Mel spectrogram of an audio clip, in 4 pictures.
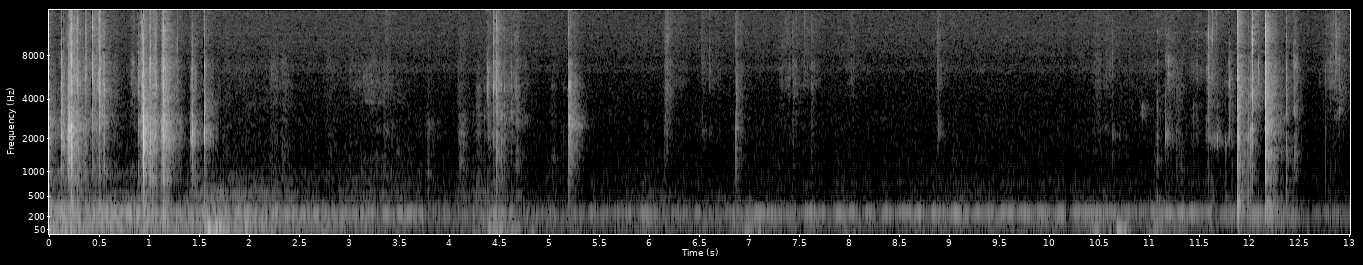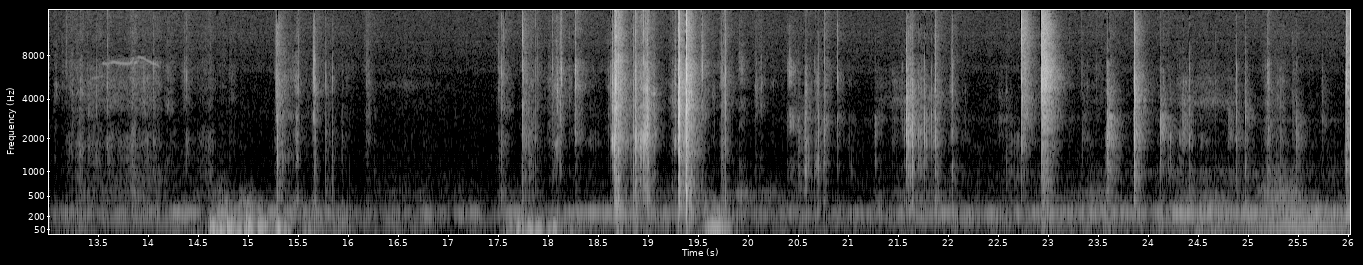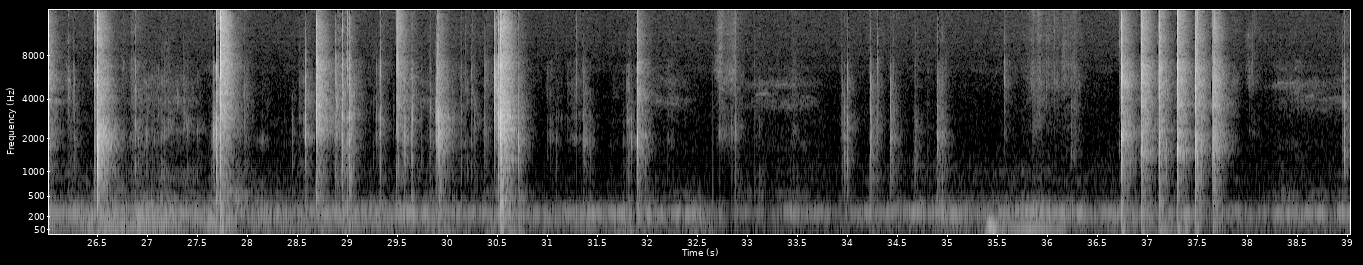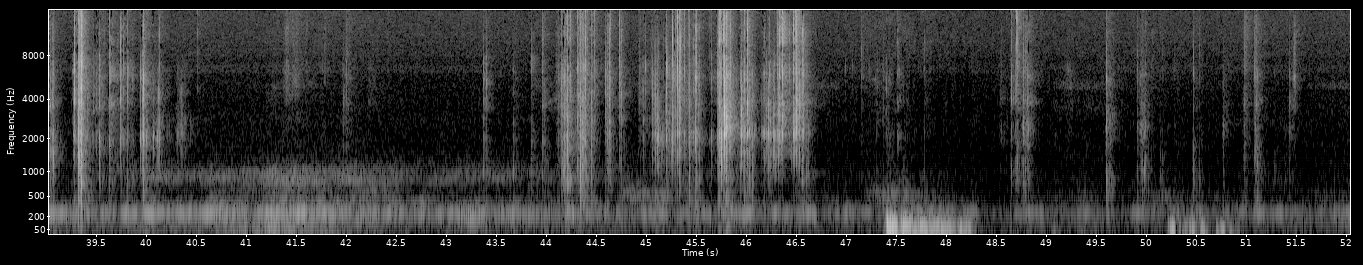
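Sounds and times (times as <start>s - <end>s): faint low hum: 0.0s - 37.2s, 37.8s - 52.0s
packaging crinkling and tearing: 17.6s - 25.0s, 43.8s - 46.7s.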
